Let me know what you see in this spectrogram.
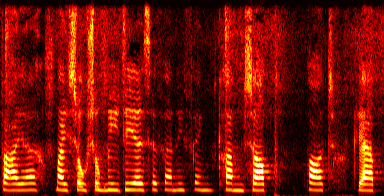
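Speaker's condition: Tracheostomy and ventilator dependent

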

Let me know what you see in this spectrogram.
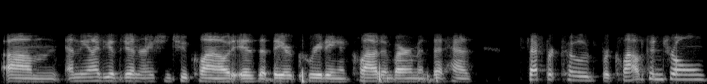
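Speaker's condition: No condition

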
